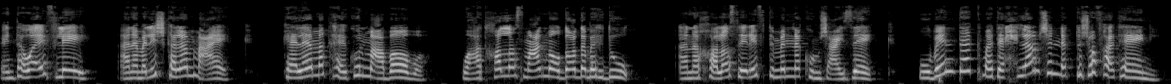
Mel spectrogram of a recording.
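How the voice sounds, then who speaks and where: Woman voicing a fiery young Egyptian wife in a cartoon drama, shrill and fast-talking. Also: expressive, heavily acted. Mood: angry. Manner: sharp and scolding. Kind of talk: animated drama dialogue.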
